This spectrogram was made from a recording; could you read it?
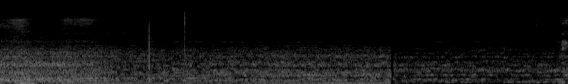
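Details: New Eurgeen dehumidifier first switched on in basement: low steady hum with soft fan rush staying even as the compressor starts; running smoothly.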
